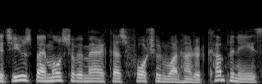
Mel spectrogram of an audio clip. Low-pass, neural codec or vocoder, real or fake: 5.4 kHz; none; real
